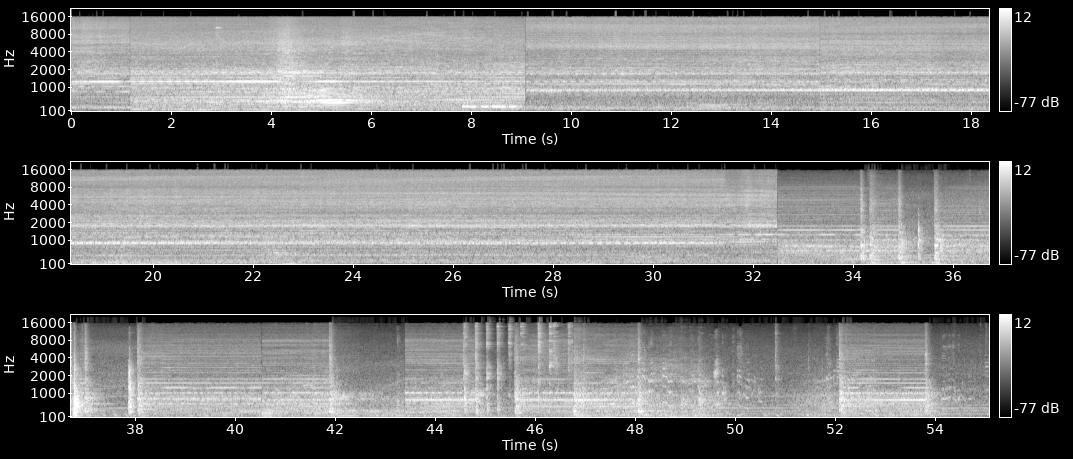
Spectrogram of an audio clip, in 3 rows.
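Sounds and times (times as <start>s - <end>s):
sawmill machinery whining: 0.0s - 34.0s.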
